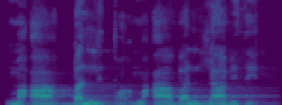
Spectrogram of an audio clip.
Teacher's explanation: تنوین کے بعد ادغام بلا غنہ ہو جائے گا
